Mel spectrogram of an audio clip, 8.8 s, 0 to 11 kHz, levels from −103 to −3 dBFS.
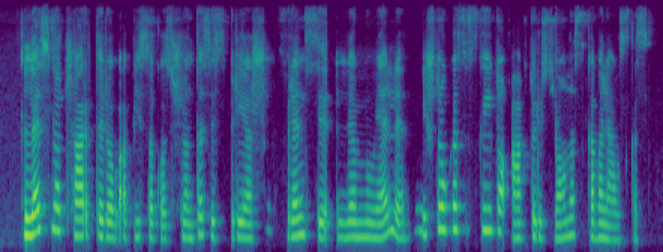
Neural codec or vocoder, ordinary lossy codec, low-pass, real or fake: none; Opus, 32 kbps; 9.9 kHz; real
